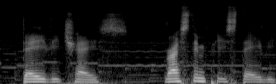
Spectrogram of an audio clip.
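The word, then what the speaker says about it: Daveigh: Pronounced Davey. I gotcha. Davey Chase.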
